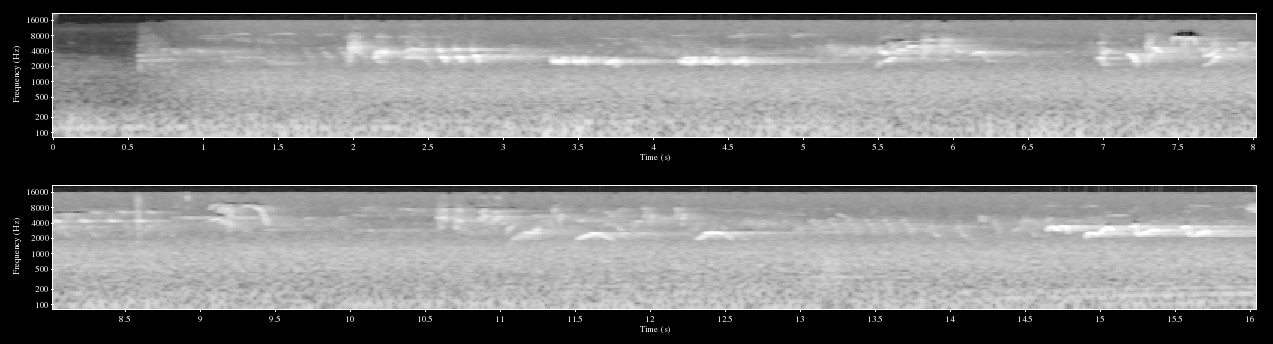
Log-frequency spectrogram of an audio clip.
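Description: Birds calling: repeated clusters of short, high chirping notes and quick rising whistles, coming and going in bouts over a steady outdoor background noise.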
